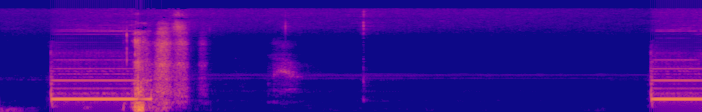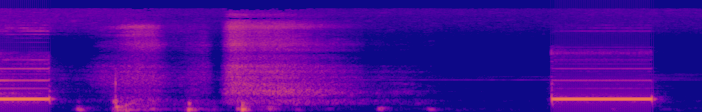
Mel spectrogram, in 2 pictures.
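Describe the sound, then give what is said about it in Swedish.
A phone ringback tone buzzes three times, each burst lasting about a second and spaced several seconds apart, with soft breathing and small rustling noises in the quiet gaps between rings. “Ja, då ringer vi.”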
